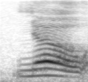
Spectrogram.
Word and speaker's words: know: Know, I know something in my brain. The K is silent.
